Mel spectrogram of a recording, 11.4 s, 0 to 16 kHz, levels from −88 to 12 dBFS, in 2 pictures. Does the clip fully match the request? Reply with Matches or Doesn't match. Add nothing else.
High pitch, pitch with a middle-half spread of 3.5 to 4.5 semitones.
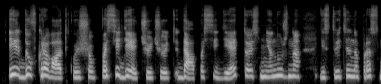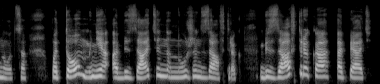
Matches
